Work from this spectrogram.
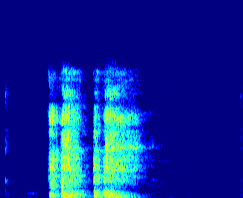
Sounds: Throat clearing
